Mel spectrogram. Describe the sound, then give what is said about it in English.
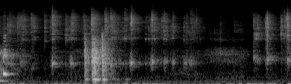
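A handful of dice rolled during a game clatter across a hard tabletop, a dense burst of quick clicks and rattles that peaks early, then scatters into lighter tumbling taps, fairly loud with no one speaking. “You have so many dice.”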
